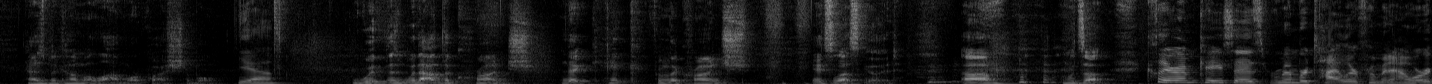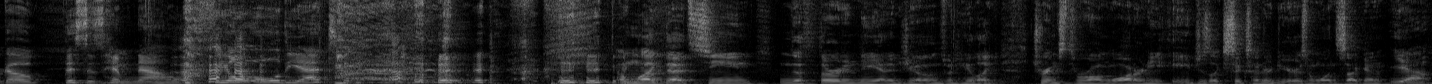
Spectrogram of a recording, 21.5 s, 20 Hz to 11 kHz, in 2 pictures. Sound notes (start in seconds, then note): 7.0 chuckling; 12.0 all laughing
